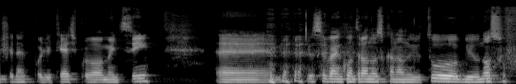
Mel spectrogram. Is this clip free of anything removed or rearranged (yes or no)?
yes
